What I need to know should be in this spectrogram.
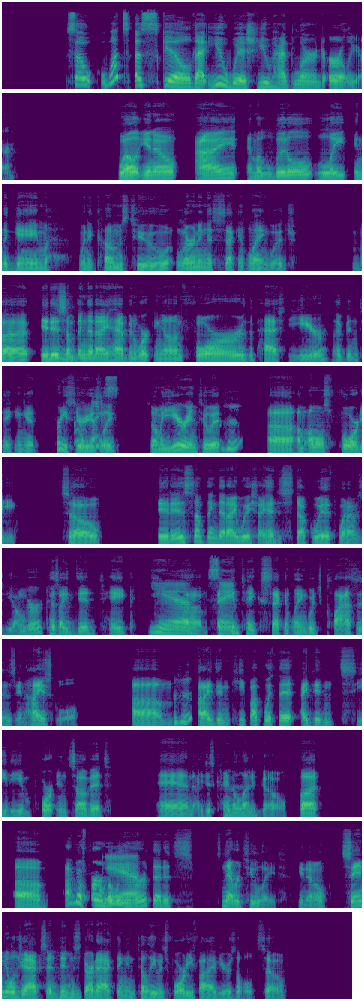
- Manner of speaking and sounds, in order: none
- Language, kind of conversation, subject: English, unstructured, What skill should I learn sooner to make life easier?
